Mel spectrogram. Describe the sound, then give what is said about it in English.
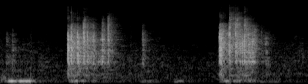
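Dice rolled during a tabletop role-playing game clatter in two distinct bursts of sharp rattling clicks, with faint taps between them. “That's a lot of dice rolls”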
